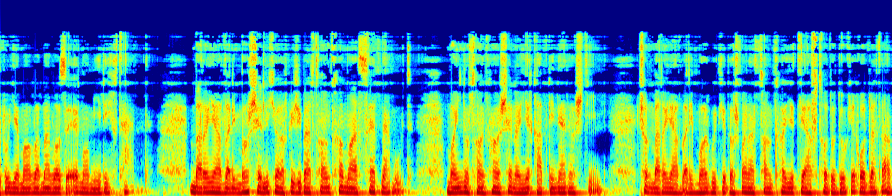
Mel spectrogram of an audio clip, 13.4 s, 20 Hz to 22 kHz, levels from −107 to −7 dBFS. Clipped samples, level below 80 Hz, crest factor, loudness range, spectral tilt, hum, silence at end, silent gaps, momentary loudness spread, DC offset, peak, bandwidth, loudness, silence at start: under 0.1%; -30 dBFS; 10 dB; 2 LU; -6.5 dB/octave; none; 0 s; none; 12 LU; under 0.1%; -4 dBFS; 11.5 kHz; -15 LUFS; 0 s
